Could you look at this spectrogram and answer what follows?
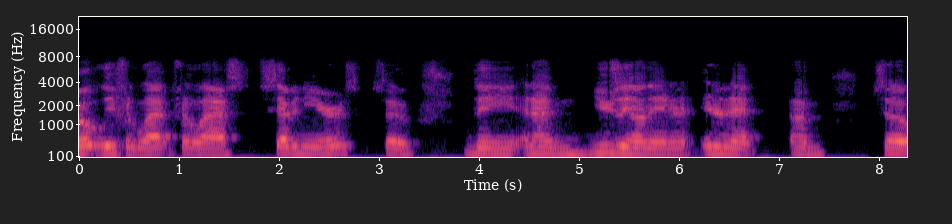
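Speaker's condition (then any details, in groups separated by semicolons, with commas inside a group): Cerebral palsy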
